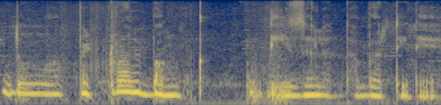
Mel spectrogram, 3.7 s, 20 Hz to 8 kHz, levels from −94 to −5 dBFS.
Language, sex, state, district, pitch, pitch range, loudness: Kannada, female, Karnataka, Dharwad, 220 Hz, 205-255 Hz, -21 LUFS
